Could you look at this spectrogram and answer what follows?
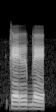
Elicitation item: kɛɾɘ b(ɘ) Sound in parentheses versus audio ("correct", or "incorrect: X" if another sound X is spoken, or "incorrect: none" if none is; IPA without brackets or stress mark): incorrect: ɛ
